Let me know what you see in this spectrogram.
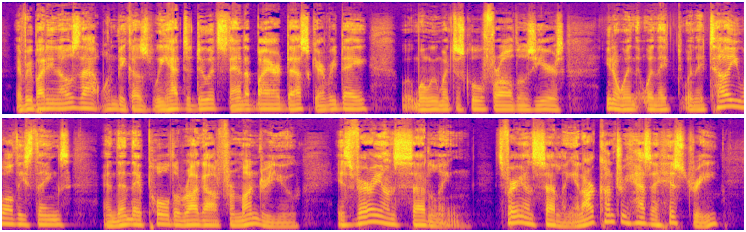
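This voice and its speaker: This man talks at a very fast pace with a medium pitch, lively intonation and very even loudness. His dark, mellow tone is somewhat breathy, and the recording is very clean with a silent background. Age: 60s. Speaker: radio talk show host. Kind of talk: casual talk radio discussion. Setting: radio studio.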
